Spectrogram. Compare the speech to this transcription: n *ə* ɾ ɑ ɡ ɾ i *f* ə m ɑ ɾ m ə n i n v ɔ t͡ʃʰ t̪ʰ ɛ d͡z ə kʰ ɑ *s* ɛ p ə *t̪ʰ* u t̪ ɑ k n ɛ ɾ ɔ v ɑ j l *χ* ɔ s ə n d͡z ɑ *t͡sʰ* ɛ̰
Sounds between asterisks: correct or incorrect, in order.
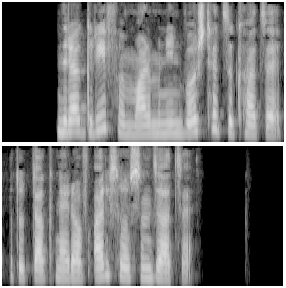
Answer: correct, correct, incorrect, incorrect, incorrect, incorrect

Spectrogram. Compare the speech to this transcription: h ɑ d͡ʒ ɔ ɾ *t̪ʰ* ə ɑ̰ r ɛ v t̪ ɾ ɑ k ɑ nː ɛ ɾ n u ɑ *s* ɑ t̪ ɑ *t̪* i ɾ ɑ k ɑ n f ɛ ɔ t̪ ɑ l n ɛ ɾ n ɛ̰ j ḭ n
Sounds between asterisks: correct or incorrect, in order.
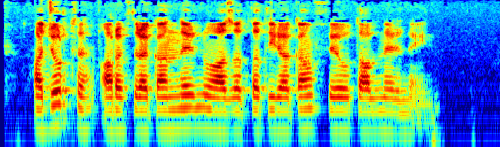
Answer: correct, incorrect, correct

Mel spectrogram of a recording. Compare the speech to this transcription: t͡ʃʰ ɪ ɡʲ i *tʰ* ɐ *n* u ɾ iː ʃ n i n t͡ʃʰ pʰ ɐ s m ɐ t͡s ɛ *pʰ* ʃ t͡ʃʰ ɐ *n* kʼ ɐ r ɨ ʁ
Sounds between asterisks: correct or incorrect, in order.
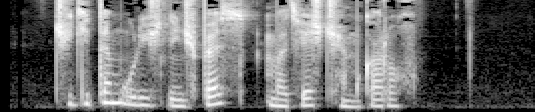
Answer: correct, incorrect, incorrect, incorrect

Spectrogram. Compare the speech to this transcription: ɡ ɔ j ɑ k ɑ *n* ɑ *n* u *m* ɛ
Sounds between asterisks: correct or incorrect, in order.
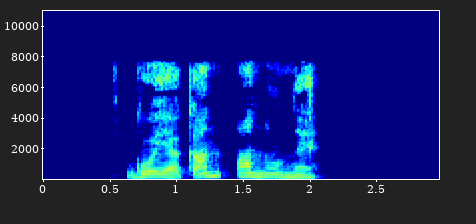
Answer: correct, correct, incorrect

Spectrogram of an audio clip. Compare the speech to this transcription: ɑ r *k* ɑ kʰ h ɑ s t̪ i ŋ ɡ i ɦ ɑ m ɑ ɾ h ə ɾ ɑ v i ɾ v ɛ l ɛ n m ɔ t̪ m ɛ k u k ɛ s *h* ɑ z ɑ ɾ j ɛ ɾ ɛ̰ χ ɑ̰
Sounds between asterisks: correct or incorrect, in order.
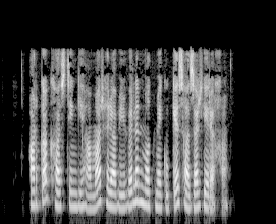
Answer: correct, correct

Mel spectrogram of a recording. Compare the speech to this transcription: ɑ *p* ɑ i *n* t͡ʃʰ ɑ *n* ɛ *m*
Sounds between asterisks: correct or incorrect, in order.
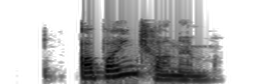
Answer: correct, correct, correct, correct

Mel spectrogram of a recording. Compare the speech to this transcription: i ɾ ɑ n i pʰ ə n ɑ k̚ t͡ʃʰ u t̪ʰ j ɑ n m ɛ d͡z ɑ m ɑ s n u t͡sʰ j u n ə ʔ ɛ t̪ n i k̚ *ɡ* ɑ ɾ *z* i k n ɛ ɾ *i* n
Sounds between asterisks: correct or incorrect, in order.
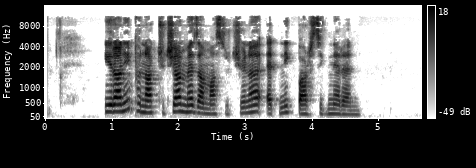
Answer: incorrect, incorrect, incorrect

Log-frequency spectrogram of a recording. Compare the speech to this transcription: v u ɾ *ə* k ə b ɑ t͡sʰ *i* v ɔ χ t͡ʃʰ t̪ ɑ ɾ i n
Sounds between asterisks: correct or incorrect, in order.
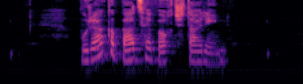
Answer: incorrect, incorrect

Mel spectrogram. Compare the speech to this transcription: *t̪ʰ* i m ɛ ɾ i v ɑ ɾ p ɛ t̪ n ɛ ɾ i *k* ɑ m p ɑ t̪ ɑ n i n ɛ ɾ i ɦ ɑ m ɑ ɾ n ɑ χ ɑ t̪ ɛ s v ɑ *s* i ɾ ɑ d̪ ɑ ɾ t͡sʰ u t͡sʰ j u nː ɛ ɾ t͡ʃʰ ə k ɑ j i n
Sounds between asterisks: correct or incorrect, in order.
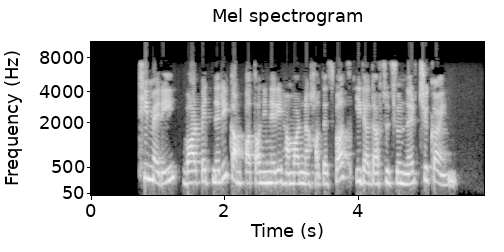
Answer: correct, correct, incorrect

